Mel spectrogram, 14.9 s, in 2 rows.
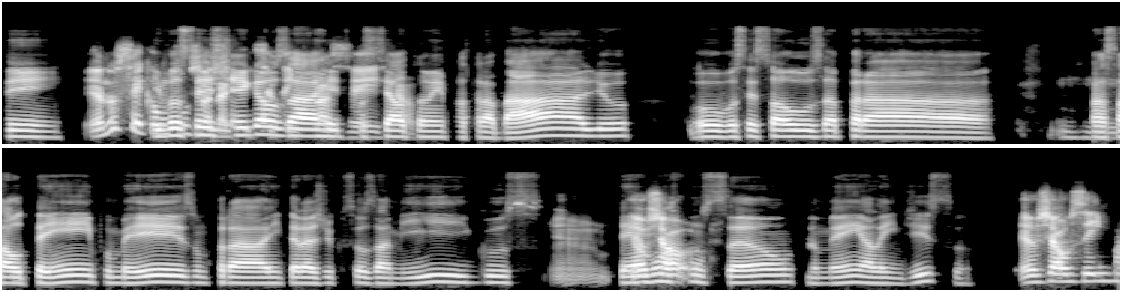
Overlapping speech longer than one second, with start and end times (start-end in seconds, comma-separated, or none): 1.0-2.8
